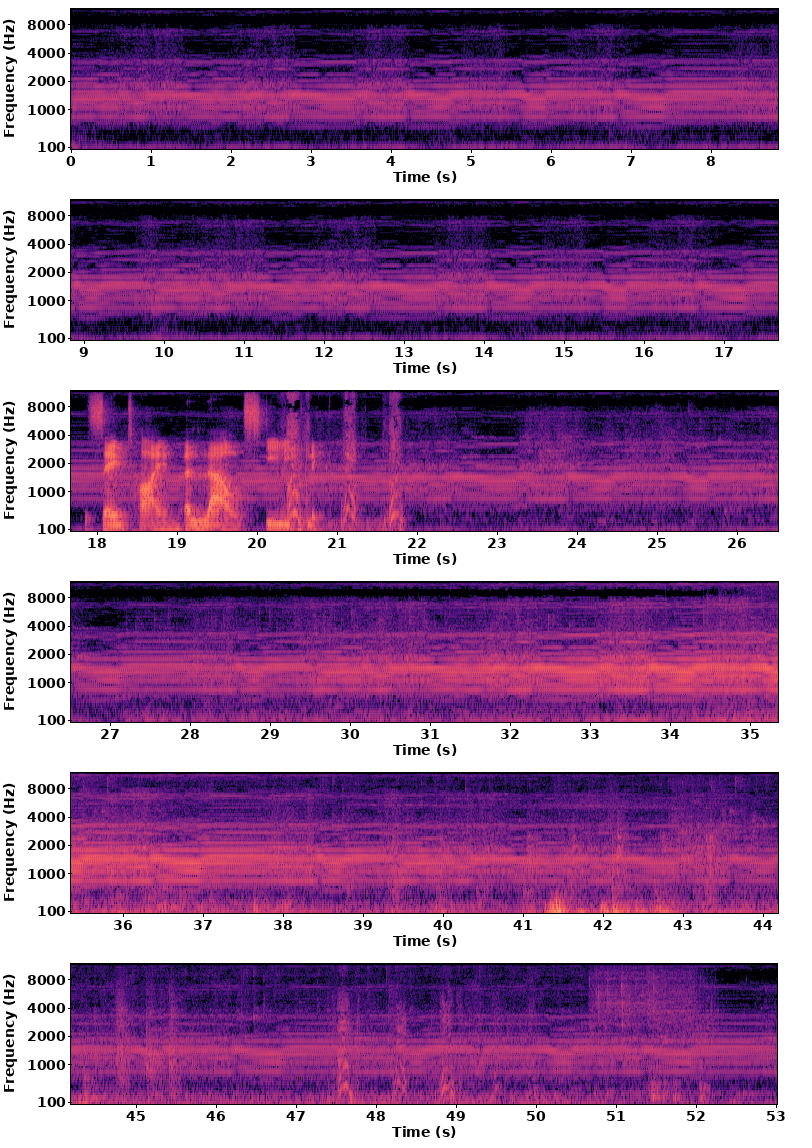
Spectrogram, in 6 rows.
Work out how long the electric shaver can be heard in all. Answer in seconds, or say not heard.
53 s.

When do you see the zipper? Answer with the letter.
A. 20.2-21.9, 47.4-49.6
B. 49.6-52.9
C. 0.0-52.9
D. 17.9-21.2
A.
